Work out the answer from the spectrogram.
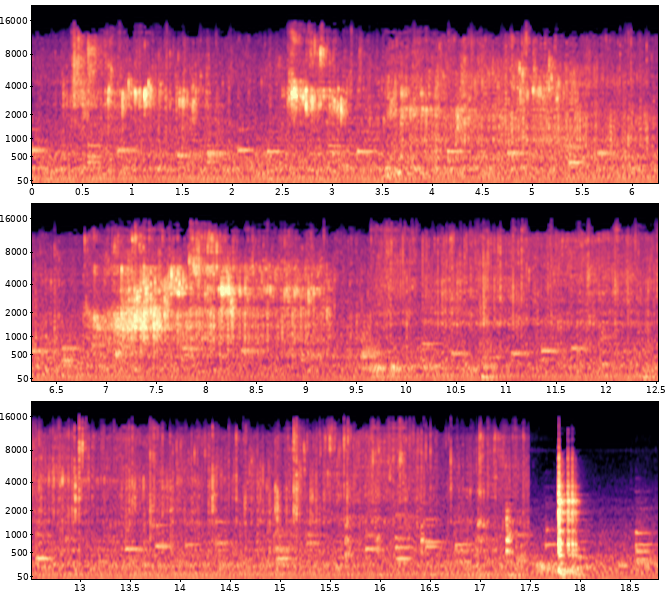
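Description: Egg and enoki mushrooms frying in a nonstick wok: a steady sizzle that grows louder in a few spells. A single sharp knock comes near the end.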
